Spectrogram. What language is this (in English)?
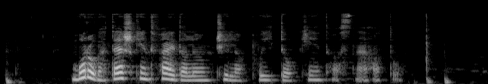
Hungarian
